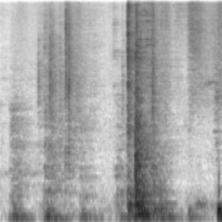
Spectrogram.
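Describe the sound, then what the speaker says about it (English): A door swings shut indoors during an argument, landing as a dull, heavy thump amid scuffling and voices, close and fairly loud. "Don't close that door."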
